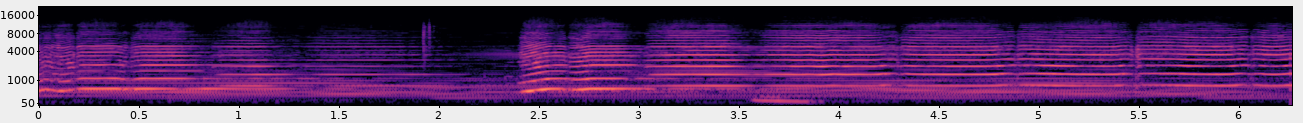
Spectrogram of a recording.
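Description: Carnatic violin playing ornamented, wavering and sliding melodic phrases over a steady drone. The phrase dips in level about two seconds in, and a new one enters with an upward slide half a second later.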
